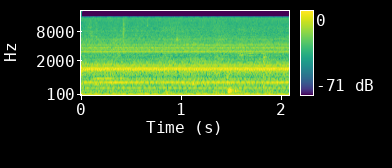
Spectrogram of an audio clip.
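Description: Steady electrical hum made up of several constant tones, unchanging throughout.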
